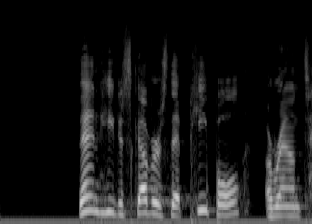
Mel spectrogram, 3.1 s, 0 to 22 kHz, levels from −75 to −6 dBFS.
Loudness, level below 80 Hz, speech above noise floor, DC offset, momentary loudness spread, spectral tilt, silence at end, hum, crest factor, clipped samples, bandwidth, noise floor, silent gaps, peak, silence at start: -30 LUFS; -50 dBFS; 21 dB; under 0.1%; 5 LU; -5.5 dB/octave; 0 s; none; 18 dB; under 0.1%; 13.5 kHz; -50 dBFS; none; -14 dBFS; 0 s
